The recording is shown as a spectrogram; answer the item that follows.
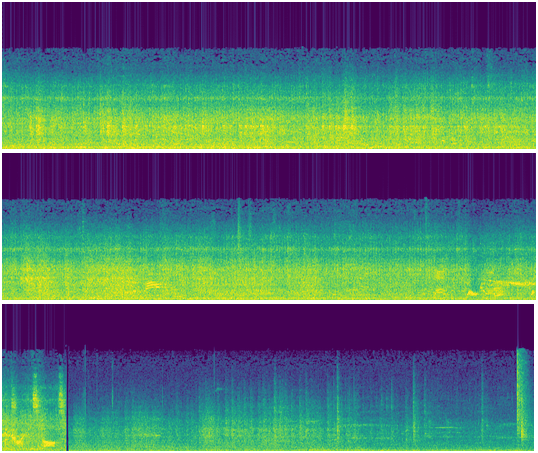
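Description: Bolliger & Mabillard hyper coaster's chain lift hauling a loaded train up the lift hill: a steady, loud mechanical rattle with a constant hum. It cuts off suddenly about three-quarters of the way in, leaving a quieter background.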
